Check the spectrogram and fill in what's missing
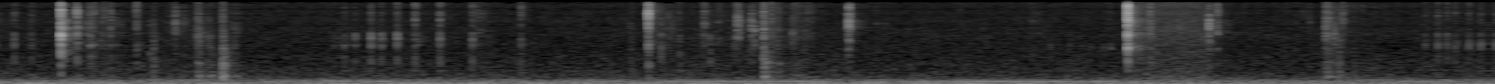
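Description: A snap-off utility knife blade scrapes and carves thin shavings from a hand-sized, solid, translucent green glycerin soap bar held in the palm. Short, crisp, bright scraping clicks come at irregular intervals, a few sharper than the rest, each dying away almost instantly. A steady low hum runs quietly underneath.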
